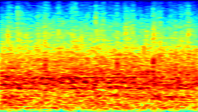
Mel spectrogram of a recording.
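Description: A college basketball arena crowd roars steadily after a foul in an Indiana vs Maryland men's game, a loud dense wash of cheering and applause filling the whole moment without letup.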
